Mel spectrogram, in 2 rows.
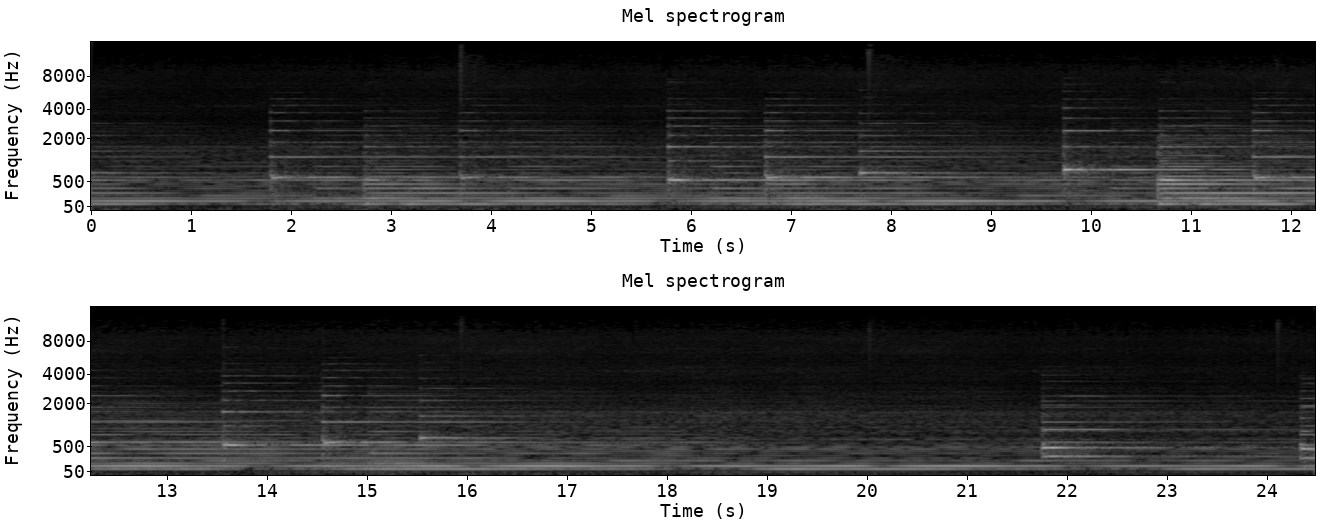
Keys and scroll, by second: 13.9 ctrl+j, 18.0 ctrl+t.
